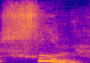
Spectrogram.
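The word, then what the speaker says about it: ش: I wanted to know where is sheen. How can I pronounce letter sheen?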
